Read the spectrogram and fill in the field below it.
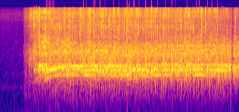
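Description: After a brief moment of silence, loud audience applause bursts in and holds steady, a dense, continuous clatter of many clapping hands with no voices standing out.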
